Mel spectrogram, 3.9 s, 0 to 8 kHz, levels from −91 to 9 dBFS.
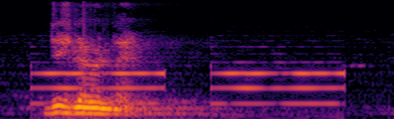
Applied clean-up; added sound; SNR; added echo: none; Organ; 10 dB; reverberation time 1.3 s.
